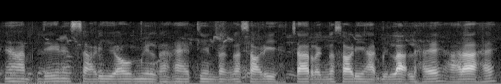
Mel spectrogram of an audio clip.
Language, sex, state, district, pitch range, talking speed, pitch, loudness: Hindi, male, Bihar, Lakhisarai, 120-130 Hz, 275 wpm, 125 Hz, -21 LUFS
